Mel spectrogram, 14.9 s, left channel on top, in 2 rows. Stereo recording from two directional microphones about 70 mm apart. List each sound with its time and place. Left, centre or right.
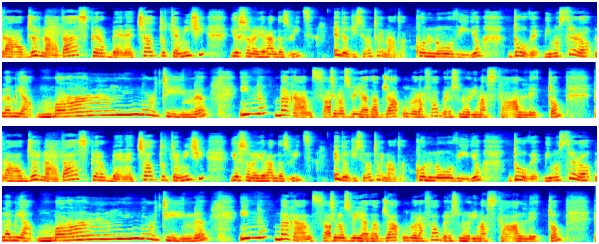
0.0 s speech: right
